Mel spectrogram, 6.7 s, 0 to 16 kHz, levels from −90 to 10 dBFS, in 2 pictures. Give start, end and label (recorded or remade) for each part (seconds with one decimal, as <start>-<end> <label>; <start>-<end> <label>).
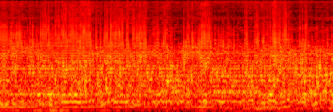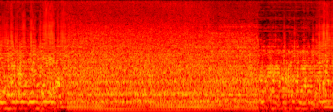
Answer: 0.0-4.0 remade; 4.0-5.9 recorded; 5.9-6.7 remade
